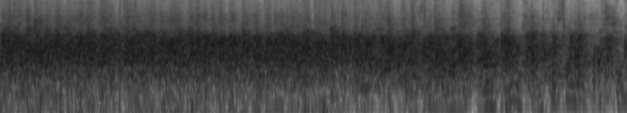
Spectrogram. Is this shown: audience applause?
yes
